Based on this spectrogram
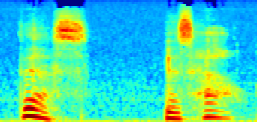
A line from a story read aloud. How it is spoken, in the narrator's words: the old man said in a calm voice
